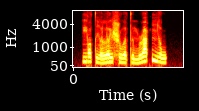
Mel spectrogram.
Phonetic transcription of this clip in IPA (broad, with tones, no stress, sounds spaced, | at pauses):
j ɔ˧ t̪ i˨˩˨ ə̯ l ə˧ j ʂ u˨˩ ə̯ t̪ ɨ˨˩˨ m ɹ a˦˥ k̚ ɲ ə˨˩ w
